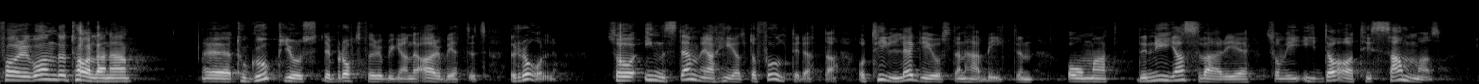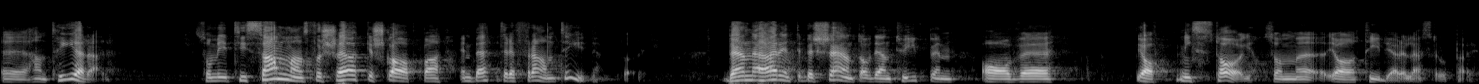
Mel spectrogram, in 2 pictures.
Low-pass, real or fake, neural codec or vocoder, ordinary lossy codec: none; fake; codec, 16 kHz, 4 kbps, X-Codec, WavLM features, trained on Multilingual LibriSpeech; none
